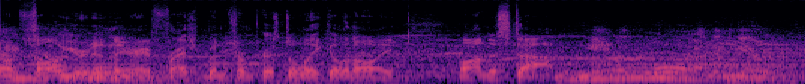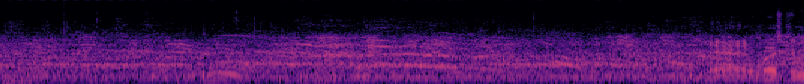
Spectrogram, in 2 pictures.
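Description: A large crowd murmurs and cheers in an open stadium.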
